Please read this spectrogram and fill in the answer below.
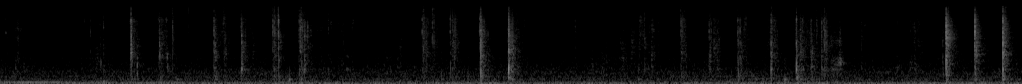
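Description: A tarot deck being shuffled by hand overhand-style: a faint, irregular patter of soft card clicks and slides, with a few sharper snaps about five seconds in and near the end.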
